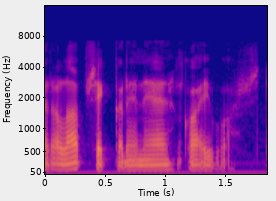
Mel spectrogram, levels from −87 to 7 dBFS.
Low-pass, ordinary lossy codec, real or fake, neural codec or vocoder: 7.2 kHz; none; real; none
